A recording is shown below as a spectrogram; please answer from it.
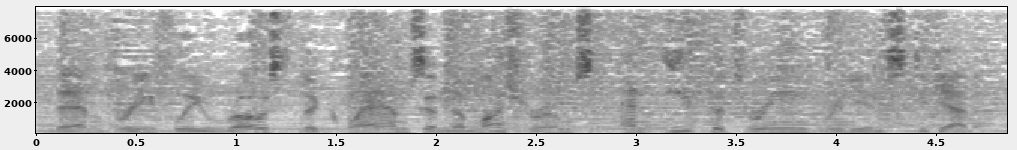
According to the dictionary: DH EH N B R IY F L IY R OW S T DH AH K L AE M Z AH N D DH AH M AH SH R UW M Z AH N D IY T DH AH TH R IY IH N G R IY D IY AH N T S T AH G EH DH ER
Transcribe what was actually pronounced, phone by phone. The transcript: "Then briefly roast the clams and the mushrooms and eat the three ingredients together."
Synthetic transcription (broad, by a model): DH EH N B R IY F L IY R OW S T DH AH K L AE M Z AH N DH AH M AH SH R UW M Z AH N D IY T DH AH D R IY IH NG G R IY D IY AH N T S T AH G EH DH ER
